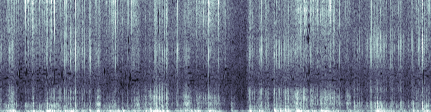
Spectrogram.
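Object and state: Foam microphone windscreen.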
